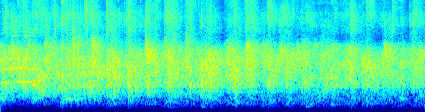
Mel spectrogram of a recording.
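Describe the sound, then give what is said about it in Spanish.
Sustained applause from a large group, a dense steady wash of many hands clapping at an even loudness for several seconds with no voices standing out. “Dele fuerte el aplauso, eso merece un aplauso.”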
